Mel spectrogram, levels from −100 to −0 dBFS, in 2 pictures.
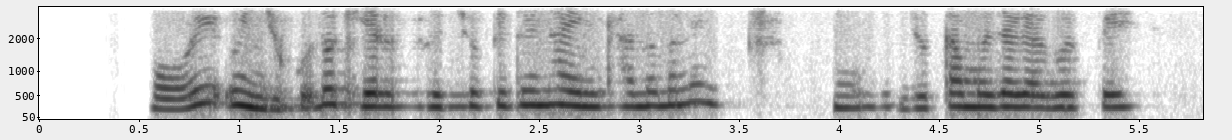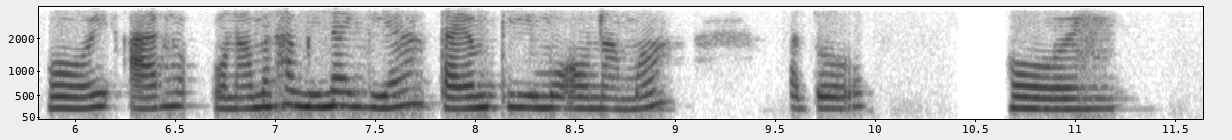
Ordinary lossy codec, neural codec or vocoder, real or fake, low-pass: Opus, 64 kbps; none; real; 3.6 kHz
